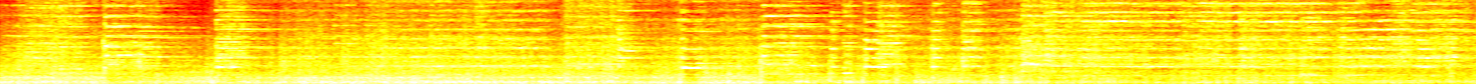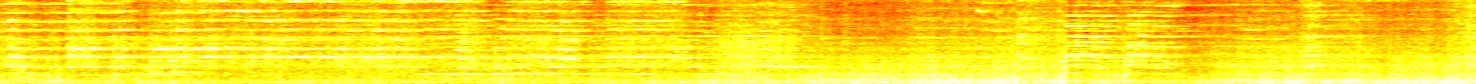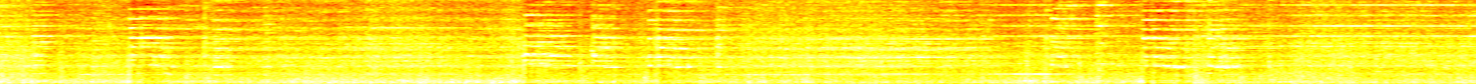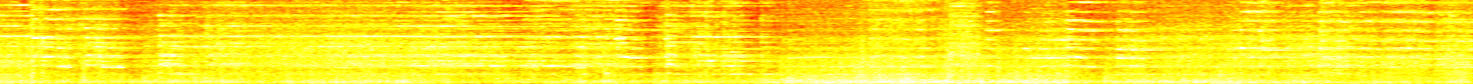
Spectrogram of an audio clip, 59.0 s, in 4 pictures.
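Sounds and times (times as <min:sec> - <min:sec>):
steel wheels rumbling on rails: 0:00.0 - 0:59.0
high-pitched wheel squeal: 0:07.7 - 0:22.9.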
